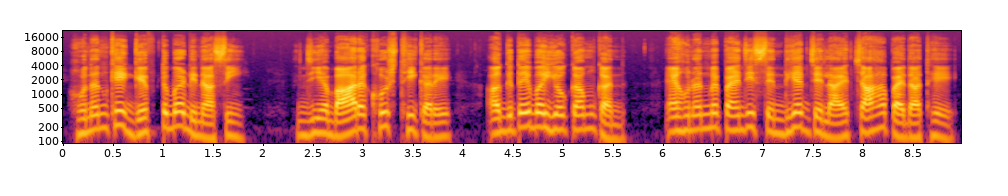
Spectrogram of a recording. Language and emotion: Sindhi, neutral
